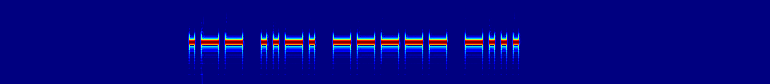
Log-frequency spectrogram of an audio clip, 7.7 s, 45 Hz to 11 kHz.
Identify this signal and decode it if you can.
Morse code, heard as a keyed tone, about 21 wpm, 700 Hz. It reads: WF0B
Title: USA Call Signs - 4 Characters - Repeated 3x - 20wpm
